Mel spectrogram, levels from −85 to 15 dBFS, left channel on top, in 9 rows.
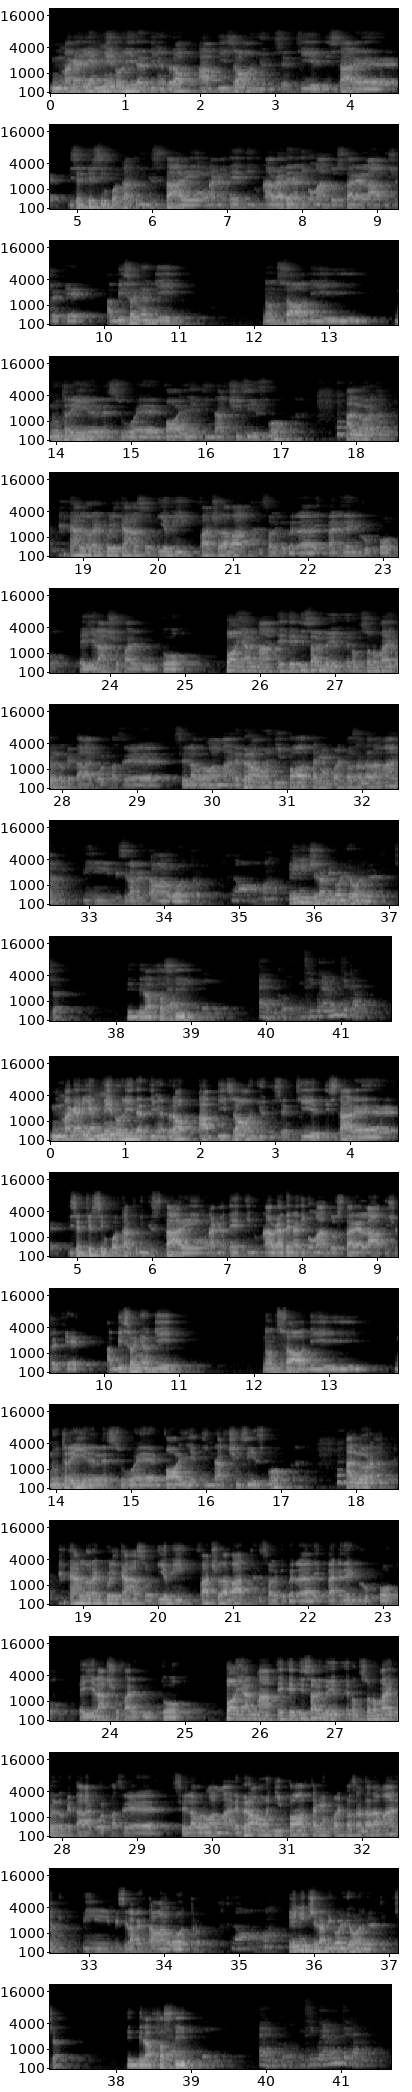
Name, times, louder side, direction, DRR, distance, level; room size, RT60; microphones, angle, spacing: voice 1, 0.0-4.6 4.9-9.7 10.0-11.0 12.1-13.4 13.9-17.0 17.9-18.3 18.7-23.1 23.6-25.0 25.6-34.5 35.7-36.8 37.1-37.3 38.1-38.9, right 3 dB, 45° right, 7 dB, 0.5 m, -30 dB
voice 2, 17.5-18.4 24.7-24.8 31.4-31.6 34.9-35.5 38.6-38.9 39.1-39.2 39.9-41.3, equal, 35° left, -3 dB, 2.0 m, -40 dB
6.7 x 4.6 x 5.0 m, 0.83 s
head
